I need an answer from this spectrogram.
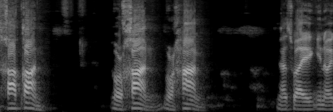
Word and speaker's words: Han: back to that and in Turkish pronounced Han right um in abyssinia what's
